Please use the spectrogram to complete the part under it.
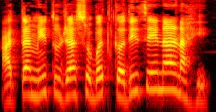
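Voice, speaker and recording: A woman voicing a stubborn, angry young wife who speaks in a sharp, defiant way. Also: on the high side, expressive, moderate pace, no room sound, clean studio sound. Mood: indignant.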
